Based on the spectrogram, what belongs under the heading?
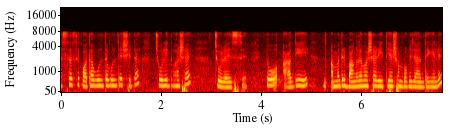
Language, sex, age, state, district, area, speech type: Bengali, female, 30-45, West Bengal, Jhargram, rural, spontaneous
